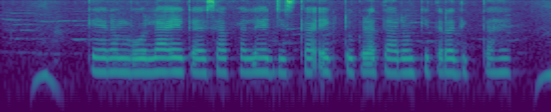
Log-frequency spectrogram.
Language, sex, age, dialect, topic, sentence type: Hindi, female, 18-24, Marwari Dhudhari, agriculture, statement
